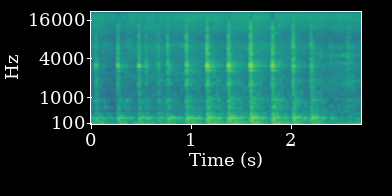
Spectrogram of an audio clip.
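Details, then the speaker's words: Renault Logan/Sandero (2014 onward) shock absorber worked by hand: quick hollow knocks about five per second from worn internal piston play at the bottom of the shock, causing a loud suspension knock in the car. "aqui no carro fica um barulho ensurdecedor Bate bastante amortecedor"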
